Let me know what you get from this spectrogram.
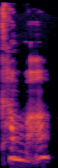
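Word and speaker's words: क्षमा: And it comes from the Sanskrit shama. So shama became kama.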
